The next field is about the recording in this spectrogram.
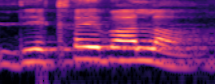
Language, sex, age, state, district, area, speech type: Maithili, female, 30-45, Bihar, Begusarai, urban, read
